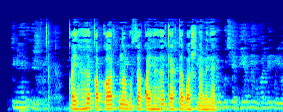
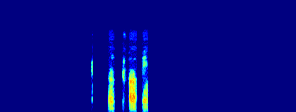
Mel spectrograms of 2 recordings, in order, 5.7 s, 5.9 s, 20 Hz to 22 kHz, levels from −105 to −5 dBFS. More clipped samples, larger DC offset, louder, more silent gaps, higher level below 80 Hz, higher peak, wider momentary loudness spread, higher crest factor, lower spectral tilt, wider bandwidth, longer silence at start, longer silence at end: neither; neither; first, -32 LUFS vs -36 LUFS; second, none vs 2.31-2.43 s, 2.53-2.57 s, 2.75-2.82 s; first, -64 dBFS vs -88 dBFS; about the same, -12 dBFS vs -14 dBFS; first, 22 LU vs 14 LU; second, 22 dB vs 28 dB; about the same, -6 dB/octave vs -6 dB/octave; first, 11.5 kHz vs 6.8 kHz; second, 0.25 s vs 2.15 s; second, 0 s vs 2.95 s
